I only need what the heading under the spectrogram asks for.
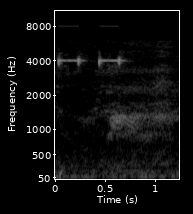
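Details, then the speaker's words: Holden VZ Crewman with a Hayman Reece towbar, reversing sensor after the reed switch fix in the 7-pin plug, recorded inside the car: crisp high double beeps right after selecting reverse. Sensor beeping normally; repair successful. "Reversing sensor good to go."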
